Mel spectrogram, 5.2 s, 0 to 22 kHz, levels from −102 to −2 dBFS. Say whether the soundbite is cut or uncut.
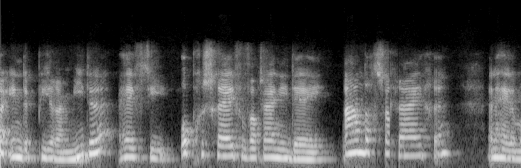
cut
